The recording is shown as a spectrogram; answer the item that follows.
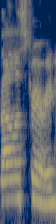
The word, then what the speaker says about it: Balestrieri: Did I say it right? You did, Balestrieri.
